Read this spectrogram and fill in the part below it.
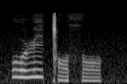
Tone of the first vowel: high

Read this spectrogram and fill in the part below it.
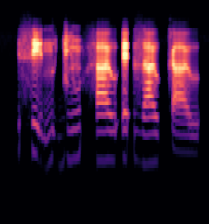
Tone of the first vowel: falling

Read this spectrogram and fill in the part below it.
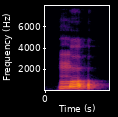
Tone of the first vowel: falling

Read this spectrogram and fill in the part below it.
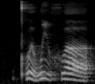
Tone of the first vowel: falling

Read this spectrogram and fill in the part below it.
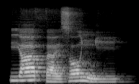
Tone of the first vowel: high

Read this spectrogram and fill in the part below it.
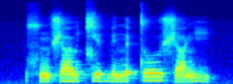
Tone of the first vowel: low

